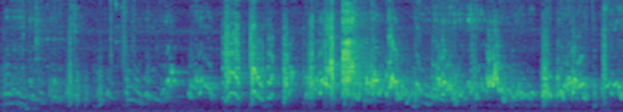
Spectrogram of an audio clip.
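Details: A group of budgies twitters and chirps at once, a dense, overlapping chorus of quick squeaky notes that grows busier after the first second.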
